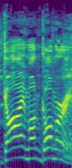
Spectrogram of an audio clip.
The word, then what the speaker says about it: Guy Montgomery: Up next, his name rhymes with DIY Montgomery. It's Guy Montgomery.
